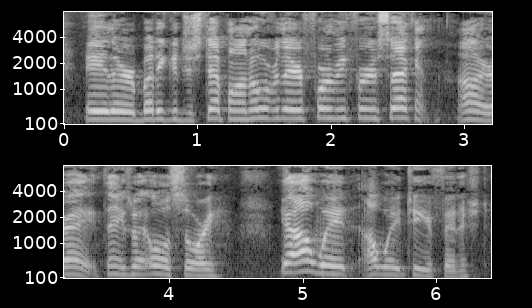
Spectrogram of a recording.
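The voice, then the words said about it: Put-on Canadian accent. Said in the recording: “my Canadian and my Minnesota accents are so similar”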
